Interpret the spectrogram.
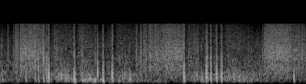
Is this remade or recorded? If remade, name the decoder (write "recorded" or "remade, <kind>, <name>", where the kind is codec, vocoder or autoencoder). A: recorded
